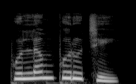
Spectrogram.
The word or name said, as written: ಪುಲ್ಲಂಪುರುಚಿ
